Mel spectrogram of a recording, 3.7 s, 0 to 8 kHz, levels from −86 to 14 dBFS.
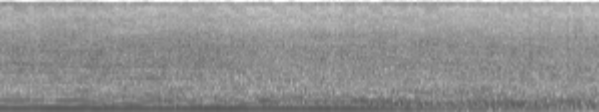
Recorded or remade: remade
